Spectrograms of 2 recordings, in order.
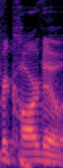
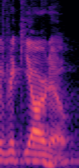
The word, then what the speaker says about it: Ricciardo: It's pronounced Ricardo. Okay. Some of the announcers say Ricciardo.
